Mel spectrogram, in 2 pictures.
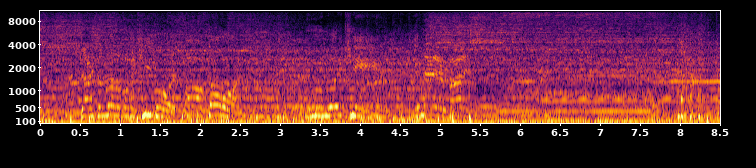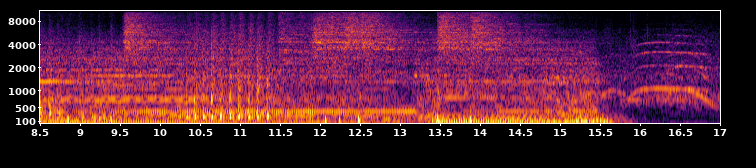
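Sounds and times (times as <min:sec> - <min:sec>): fast drum roll: 0:00.0 - 0:03.3, 0:04.7 - 0:14.7
guitar and keyboard chords: 0:00.0 - 0:15.8.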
